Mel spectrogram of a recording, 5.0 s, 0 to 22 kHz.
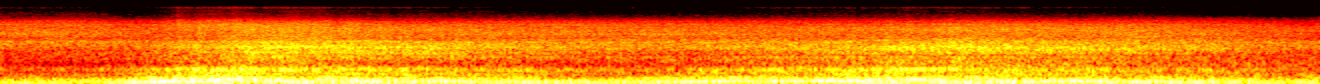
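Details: Mercedes S500 S-Class (2000-2006) V8, crank-but-no-start case with low fuel pressure and both fuel pumps found faulty, fuel pump and filter job. Even note rising and falling smoothly through blips, no stumble or misfire; runs normally.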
